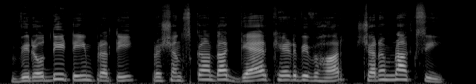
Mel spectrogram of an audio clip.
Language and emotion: Punjabi, disgusted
